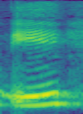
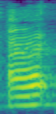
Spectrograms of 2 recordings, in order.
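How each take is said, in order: First: ए said as the letter name "ay"; name the letter ए, rising; ए as in "day". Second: ए sounded as open "æ"; ए as short "a", not "ay"; phonic A sound. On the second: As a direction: sound out ए as in apple. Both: Shown as a demonstration. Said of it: "ए इस तरह से होना चाहिए".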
